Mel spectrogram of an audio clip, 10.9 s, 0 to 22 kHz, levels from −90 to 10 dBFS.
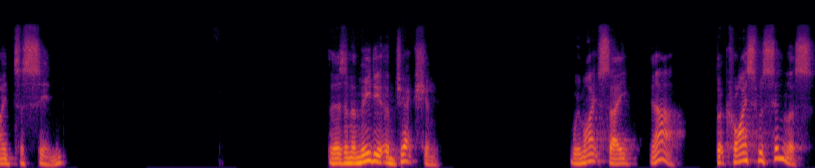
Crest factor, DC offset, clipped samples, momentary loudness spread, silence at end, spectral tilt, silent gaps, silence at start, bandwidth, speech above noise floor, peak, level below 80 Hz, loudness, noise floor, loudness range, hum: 18 dB; under 0.1%; under 0.1%; 15 LU; 0.05 s; -6.5 dB/octave; 1.04-1.96 s, 3.16-4.37 s, 6.05-7.60 s, 9.34-9.54 s; 0 s; 11.5 kHz; 67 dB; -6 dBFS; -52 dBFS; -23 LUFS; -89 dBFS; 11 LU; none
